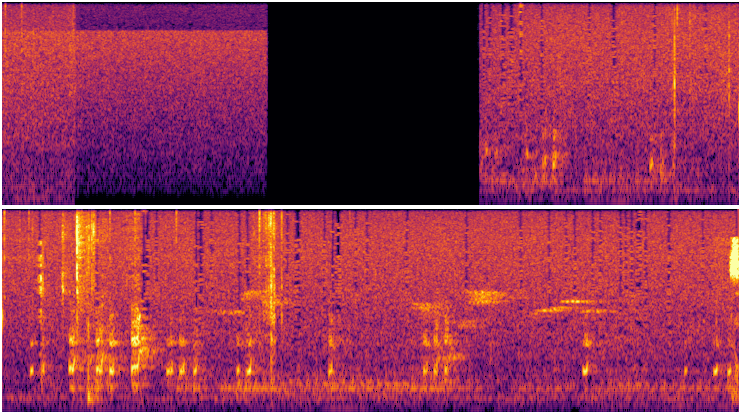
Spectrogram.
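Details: A guinea pig gives soft, low, hesitant squeaks. It is intrigued and slightly uneasy, and may make this sound while walking slowly or while stopped to watch something that bothers it.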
